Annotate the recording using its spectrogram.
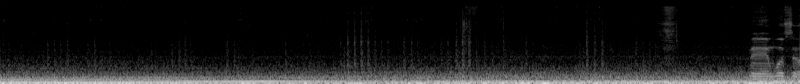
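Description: Steady low engine and road drone of a moving car, heard from inside the cabin while driving.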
